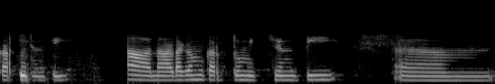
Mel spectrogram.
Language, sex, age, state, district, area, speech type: Sanskrit, female, 18-30, Kerala, Kollam, rural, conversation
